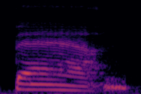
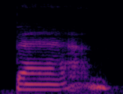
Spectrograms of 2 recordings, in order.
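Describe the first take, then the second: Both takes have the same delivery.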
